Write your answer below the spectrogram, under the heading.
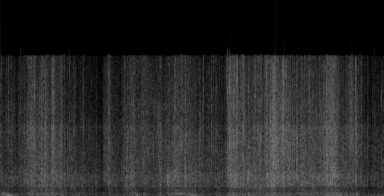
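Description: Tissue wrapping paper rustling and crinkling as hands pull it out of a gift box. It grows louder about three seconds in.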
